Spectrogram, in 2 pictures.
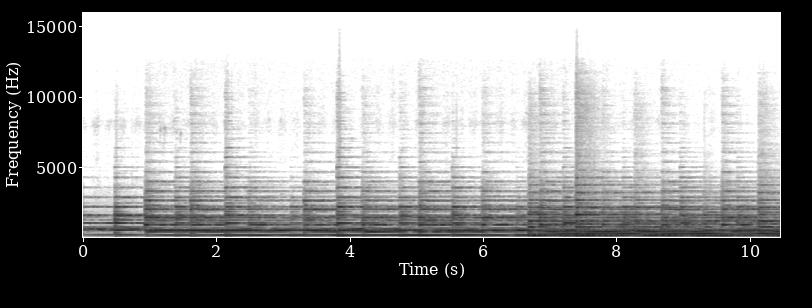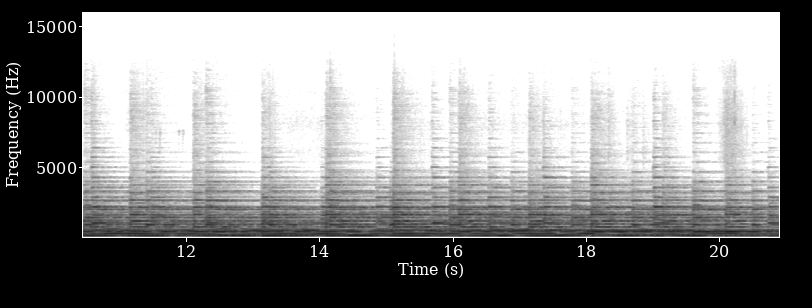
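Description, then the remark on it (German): Church bells in Engeltal, Middle Franconia, a small village in the Franconian Jura, ring the midday peal at 12 o'clock, several bells striking in overlapping rhythm with a rich, sustained ringing hum beneath the strikes, steady and loud throughout, with no voices. “Das Mittagsläuten kommt heute aus Engeltal in Mittelfranken.”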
